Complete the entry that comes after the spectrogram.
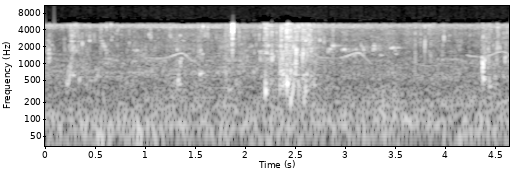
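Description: A bird repeats a short whistled note that rises and falls, about every one and a half seconds, over water sounds at a fishing pond. There is a sharp click a little under two seconds in, followed by a brief splash-like rush.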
